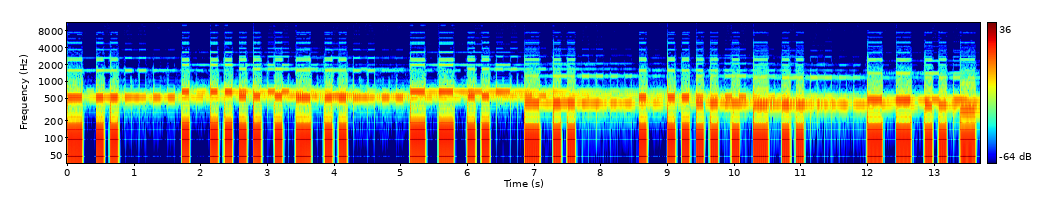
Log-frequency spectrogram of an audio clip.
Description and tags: sinewave plings with some delay and a sinewave bass! cheerio :)
loop, bass, synthesizer, electronic, atmosphere, dark, 140bpm, synth, sine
